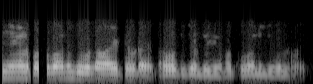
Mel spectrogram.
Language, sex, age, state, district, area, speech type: Malayalam, male, 60+, Kerala, Kottayam, urban, conversation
